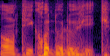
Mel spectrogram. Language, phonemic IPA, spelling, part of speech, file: French, /ɑ̃.ti.kʁɔ.nɔ.lɔ.ʒik/, antichronologique, adjective, Fr-antichronologique.ogg
- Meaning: antichronological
